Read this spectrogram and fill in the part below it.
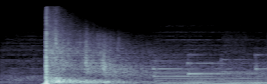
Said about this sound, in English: As the two of you head for the door, a gunshot rings out.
